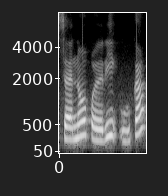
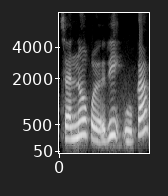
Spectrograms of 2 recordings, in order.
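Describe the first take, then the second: The two takes are said the same way.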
